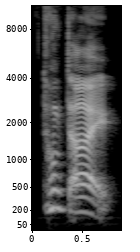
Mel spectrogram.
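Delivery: high, loud tearful plea; crying out. Acted. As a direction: cry out in grief. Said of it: "the Sentinel cried".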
